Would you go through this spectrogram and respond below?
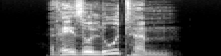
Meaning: strong dative masculine/neuter singular of resolut
- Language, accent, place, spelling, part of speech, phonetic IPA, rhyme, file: German, Germany, Berlin, resolutem, adjective, [ʁezoˈluːtəm], -uːtəm, De-resolutem.ogg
